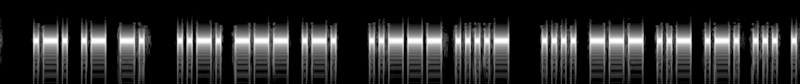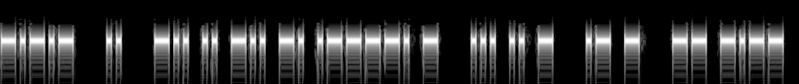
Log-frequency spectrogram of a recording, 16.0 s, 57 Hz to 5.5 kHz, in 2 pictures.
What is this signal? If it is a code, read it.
Morse code, heard as a keyed tone, about 25 wpm, 600 Hz. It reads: RAN FOR 24 HOURS. I DIDN'T SIT AT MY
